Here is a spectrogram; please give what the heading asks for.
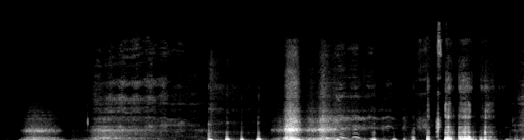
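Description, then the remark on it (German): A voice imitates a character's breathing for listeners to guess, with teeth pushed forward: two long drawn-out breaths, then a string of quick, sharp huffs and snorting gasps, unaccompanied by words. “Und ich mache jetzt ein Atmen und ihr sagt, wer da gerade atmet.”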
